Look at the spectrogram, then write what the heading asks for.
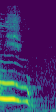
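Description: A beagle lets out a single short, loud howl that falls in pitch and trails off.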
